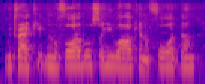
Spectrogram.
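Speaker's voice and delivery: normal talking voice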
